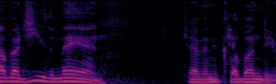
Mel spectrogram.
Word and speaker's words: Klabunde: you was talking about you the man Kevin clubundi right it's yeah you pronounce that right yeah good job did you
